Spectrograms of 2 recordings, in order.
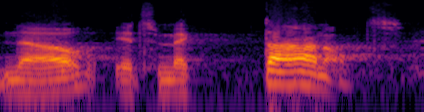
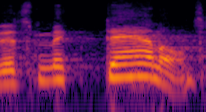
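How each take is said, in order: First: Very slow "McDonald's", open vowel in DON; insistent correction. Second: Higher, slower "McDonald's" said as "McDanald's"; imitated stubborn child saying "McDanald's" for "McDonald's"; child insisting wrongly. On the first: Retold or imitated. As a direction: stretch "McDonald's" out, standard, hard on DON. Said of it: "And I said". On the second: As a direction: insist on "McDonald's" with DON like "Dan". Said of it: "And he said".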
